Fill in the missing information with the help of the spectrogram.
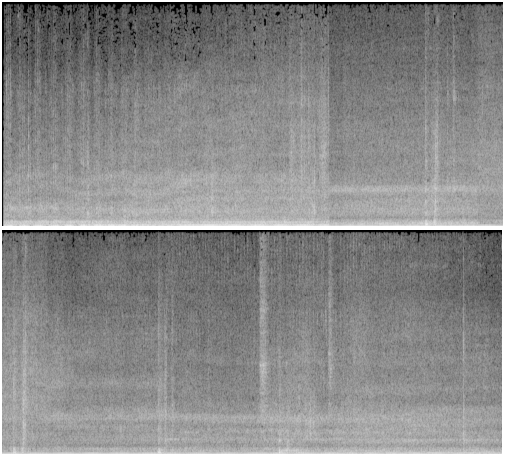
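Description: Engines of heavy construction machinery, a concrete mixer-pump and a wheel loader, running steadily with a low hum, with a few sharp knocks and clanks.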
